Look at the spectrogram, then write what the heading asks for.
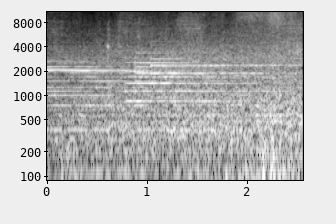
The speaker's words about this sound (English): Skate in Union Square, says the Powell and Mason cable car turning in front of us right now, the 23 of the San Francisco Municipal Railway.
